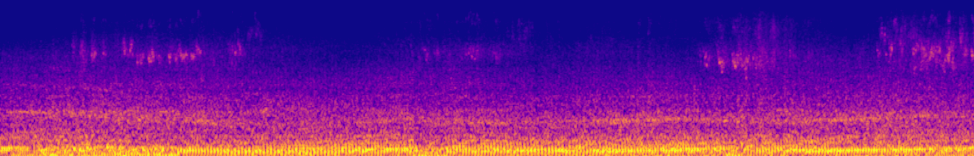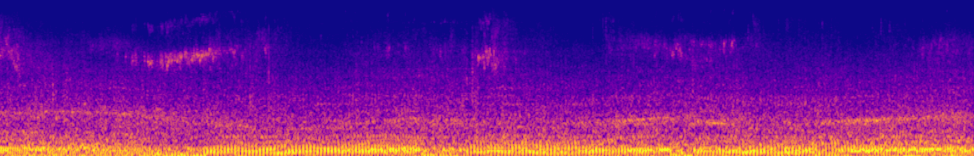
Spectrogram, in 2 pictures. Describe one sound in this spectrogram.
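A go-kart engine drones loudly and steadily up close, rising and falling as the kart speeds up and slows down.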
